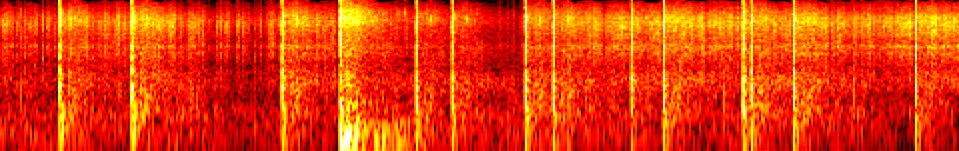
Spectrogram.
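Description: Fireworks burst overhead with sharp cracks and bangs.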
